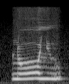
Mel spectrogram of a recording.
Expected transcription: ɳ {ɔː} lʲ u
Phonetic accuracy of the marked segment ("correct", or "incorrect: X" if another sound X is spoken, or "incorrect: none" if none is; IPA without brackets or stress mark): correct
